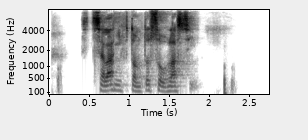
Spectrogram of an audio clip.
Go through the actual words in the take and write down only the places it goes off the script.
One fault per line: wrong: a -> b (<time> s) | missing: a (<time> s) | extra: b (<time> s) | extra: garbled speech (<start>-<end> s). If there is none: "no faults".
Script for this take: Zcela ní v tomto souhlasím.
no faults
